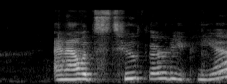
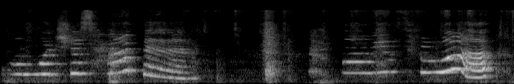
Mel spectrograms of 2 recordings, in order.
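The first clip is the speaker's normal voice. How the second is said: high, cooing voice for a dog; 12 semitones higher, slower than usual. Real, not acted. To dog after vomiting.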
